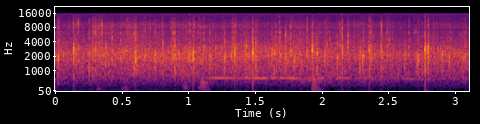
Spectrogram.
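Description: A crowd claps steadily in dense, overlapping applause, with a few sharper individual claps standing out and a faint sustained tone and murmuring voices underneath.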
